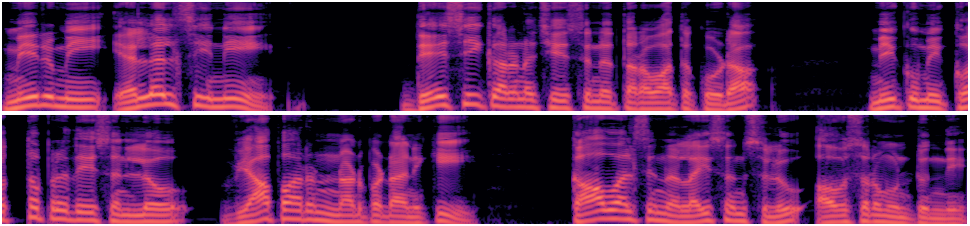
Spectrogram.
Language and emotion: Telugu, neutral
